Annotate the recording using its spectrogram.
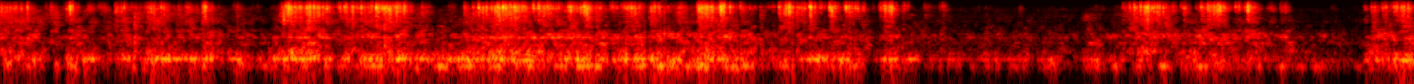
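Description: Many strands of turquoise stone beads clicking and rattling against one another as they are handled and shaken. A long spell of rattling dies away about nine seconds in, and a shorter one follows a little later.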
